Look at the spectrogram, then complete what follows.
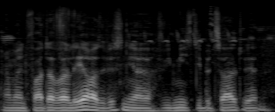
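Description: An actor playing a gruff, wary, plain-spoken American country man in a naturalistic German radio play, with a blunt, colloquial, teasing manner. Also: low voice, flat delivery, quick pace, darkish tone, a little hiss or hum. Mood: wry, reflective.

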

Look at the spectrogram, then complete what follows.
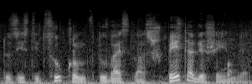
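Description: An actor playing a grave, all-knowing narrator figure among the dead in a radio drama. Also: male voice, low-pitched, huge pitch swings, a little fast, darkish tone, slight background noise. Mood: grave, warning. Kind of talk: theatrical radio drama acting.

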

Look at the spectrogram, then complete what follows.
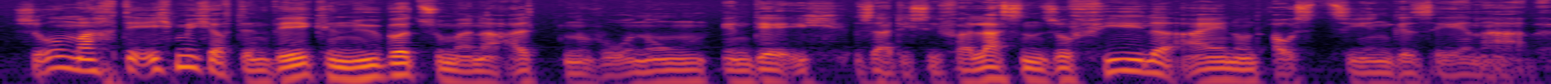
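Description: An actor playing a melancholy old chronicler in a literary radio play, narrating in a wistful, theatrical and solemn way. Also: male voice, extremely low pitch, sing-song, normal speed, few pauses, warm tone, heavily acted. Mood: wry, storytelling. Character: melancholy old male chronicler remembering his neighbourhood and its dead.

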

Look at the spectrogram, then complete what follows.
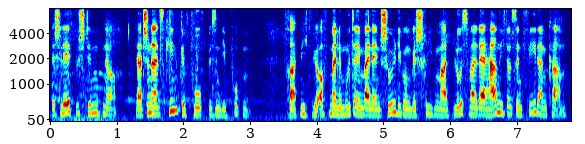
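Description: An actress in a German radio drama playing an uneasy, guarded older sister with a plain-spoken, wry manner. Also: female voice, lowish voice, brisk, darkish tone, natural voice. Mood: wry, pensive. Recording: clearly noisy ambient background.

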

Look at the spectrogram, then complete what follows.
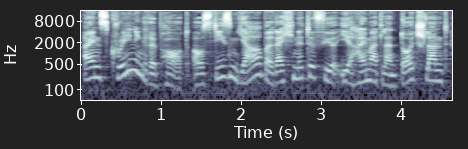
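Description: Low-voiced, animated female lecturer. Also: unhurried, slight background noise. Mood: measured, factual. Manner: precise, didactic, emphatic. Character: expert female university lecturer, earnest and critical. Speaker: expert being interviewed. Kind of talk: German audio drama dialogue, explanatory lecturing.

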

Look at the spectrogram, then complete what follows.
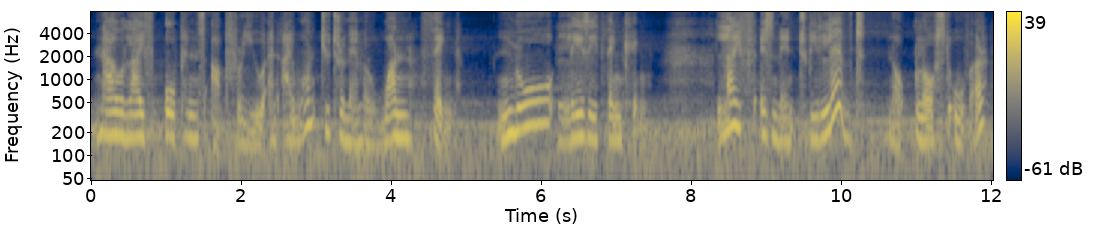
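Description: Stern older headmistress, low gravelly voice, slow exacting delivery, radio play over noisy ambience. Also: female voice, lively intonation, full character voice. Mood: solemn admonishing. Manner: measured, admonishing, precise. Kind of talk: radio drama acting.

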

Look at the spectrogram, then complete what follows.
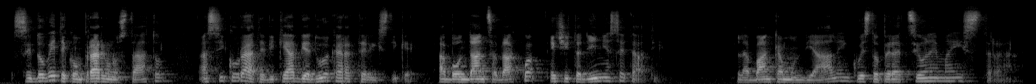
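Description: A man's voice: mid-range voice, fairly bright tone. A man with an Italian accent performing a satirical radio theatre monologue, ironic and emphatic, posing rhetorical questions.

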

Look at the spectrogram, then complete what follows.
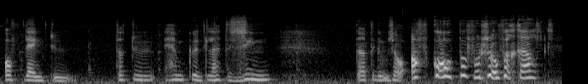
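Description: A woman's voice: medium pitch, big pitch swings, measured pace, slightly rough, full character voice. An actress playing a proud, defiant young policewoman in a Dutch radio play, indignant and pointed yet formally polite. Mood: suspicious.

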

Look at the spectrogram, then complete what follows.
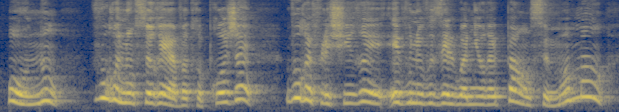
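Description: A woman's voice: fairly high pitch, lively intonation, moderate pace, warm tone, voice pushed up, natural voice. A woman voicing an anxious young noblewoman who pleads urgently, in a storybook reading. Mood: pleading. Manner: urgent, imploring.

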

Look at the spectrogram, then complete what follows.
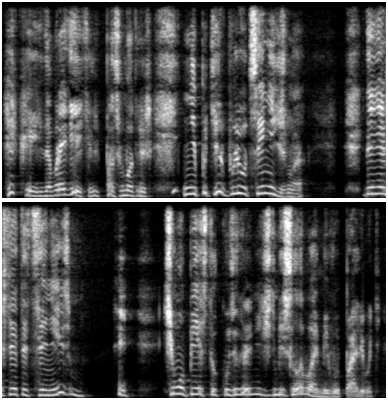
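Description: A man's voice: high-pitched, expressive, normal speed, gravelly, dark tone, husky, voice pushed up, exaggerated voice. A man playing a sleepy, grumpy, cynical husband who mumbles and drawls in an audio play. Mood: mocking.

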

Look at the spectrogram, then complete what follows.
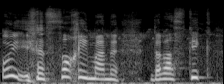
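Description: A man's voice: very high-pitched, expressive, unhurried, slight background noise. A man voicing a childlike, fawning outlaw sidekick in a comic radio play. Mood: sheepish. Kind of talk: comedic radio play acting.

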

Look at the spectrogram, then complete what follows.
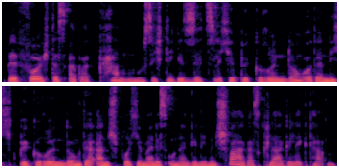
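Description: An actress playing a shrewd, proud, self-possessed widowed sister in a German radio play, speaking deliberately and expressively. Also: female voice, low voice, steady tone, dark tone, slightly rough. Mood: businesslike, firm.

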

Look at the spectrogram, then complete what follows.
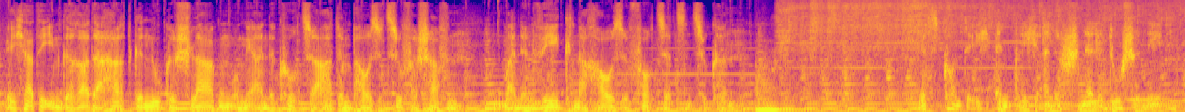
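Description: An actor playing a cynical, tough private detective, sardonic and hard-boiled, in a noir radio drama. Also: male voice, extremely low pitch, unhurried. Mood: brooding. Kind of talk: noir radio drama with first-person narration. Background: music.

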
